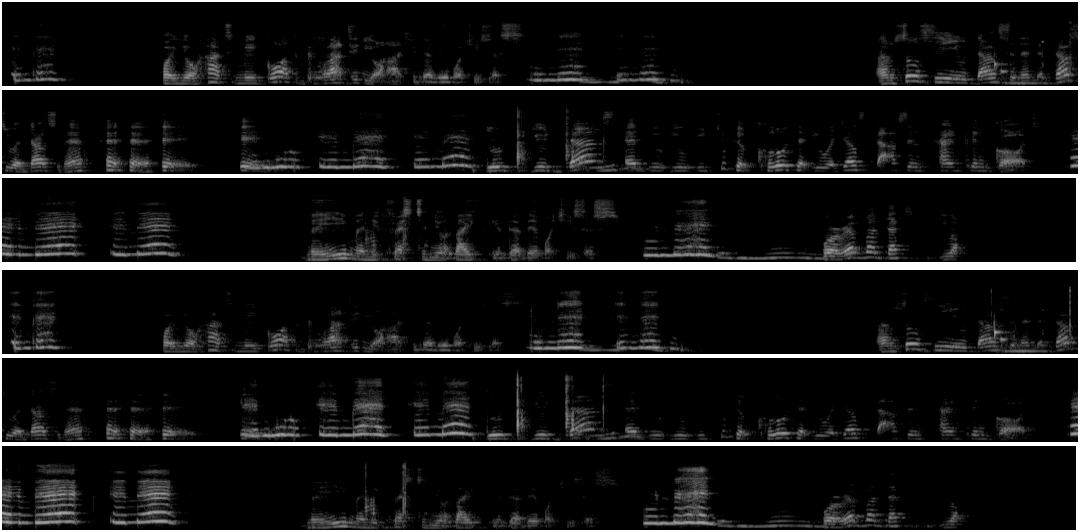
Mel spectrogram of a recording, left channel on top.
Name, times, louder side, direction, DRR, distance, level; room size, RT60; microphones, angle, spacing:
voice 1, 0.1-0.6 5.3-5.8 6.1-6.8 9.9-10.4 13.2-15.5 16.4-16.5 21.4-22.3 22.6-23.3 27.9-28.7, right 5 dB, 40° right, 0.3 m, -34 dB
voice 2, 1.6-5.2 8.7-12.7 13.1-13.5 15.6-15.8 16.1-21.0 24.6-27.7 29.7-30.5 30.9-31.1, left 4 dB, 55° left, 0.6 m, -42 dB
voice 3, 5.8-6.6 16.7-17.2 28.7-29.8, left 1 dB, 25° left, 1.1 m, -52 dB
9.5 x 3.6 x 3.7 m
head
